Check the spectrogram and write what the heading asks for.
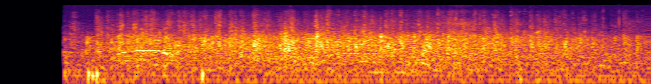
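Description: Audience applauding in a large hall. It cuts in suddenly just over half a second in, holds steady, and thins out near the end.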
